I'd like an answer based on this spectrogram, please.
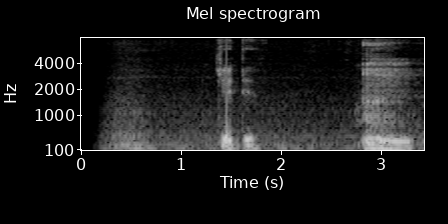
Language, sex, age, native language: Icelandic, male, 20-29, Icelandic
